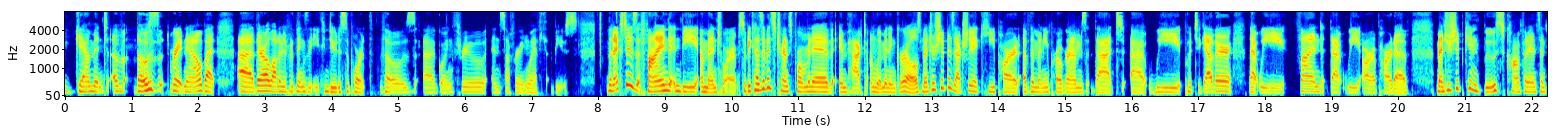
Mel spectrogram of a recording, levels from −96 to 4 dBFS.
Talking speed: 200 wpm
